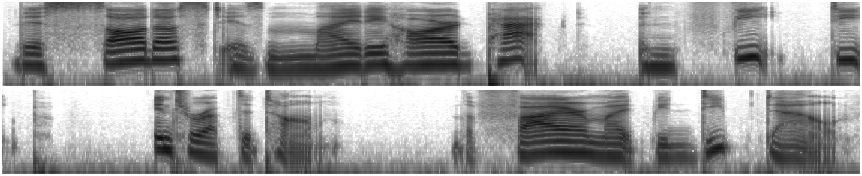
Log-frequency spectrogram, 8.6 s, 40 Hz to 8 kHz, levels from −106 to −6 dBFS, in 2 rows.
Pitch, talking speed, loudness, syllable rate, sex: 155 Hz, 120 wpm, -20 LUFS, 3.3 syllables/s, female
